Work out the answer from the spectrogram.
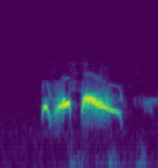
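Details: Caged decoy spotted dove cooing to draw in wild doves: two low, mellow coo phrases, the first short and rising, the second longer and sliding gently down, in a quiet setting.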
